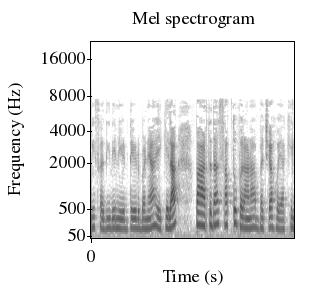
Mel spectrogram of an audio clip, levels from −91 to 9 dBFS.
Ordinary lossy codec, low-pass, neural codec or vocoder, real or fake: none; none; none; real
